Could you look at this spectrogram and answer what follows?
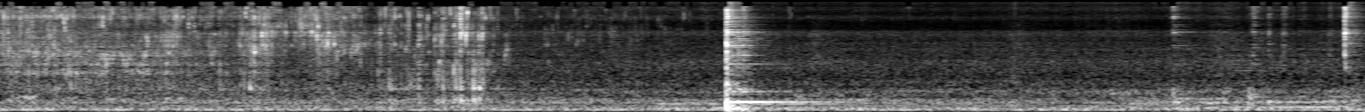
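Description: Water sloshes and trickles in a bowl as Brussels sprouts are washed in salted water, with a sharp clink of glass partway through, close and soft.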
